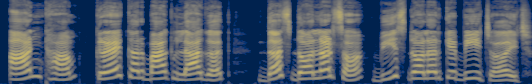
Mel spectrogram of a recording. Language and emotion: Maithili, neutral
